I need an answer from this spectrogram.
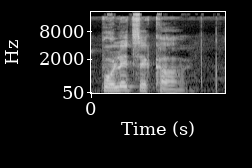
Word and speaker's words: political: party for a 95 political political is it political is it political is it the the appropriate stress for political is actually the the the St for political is in the second syllable Poli IAL satisfactory satisfactory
